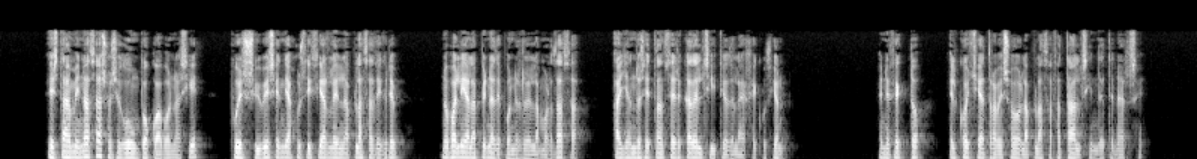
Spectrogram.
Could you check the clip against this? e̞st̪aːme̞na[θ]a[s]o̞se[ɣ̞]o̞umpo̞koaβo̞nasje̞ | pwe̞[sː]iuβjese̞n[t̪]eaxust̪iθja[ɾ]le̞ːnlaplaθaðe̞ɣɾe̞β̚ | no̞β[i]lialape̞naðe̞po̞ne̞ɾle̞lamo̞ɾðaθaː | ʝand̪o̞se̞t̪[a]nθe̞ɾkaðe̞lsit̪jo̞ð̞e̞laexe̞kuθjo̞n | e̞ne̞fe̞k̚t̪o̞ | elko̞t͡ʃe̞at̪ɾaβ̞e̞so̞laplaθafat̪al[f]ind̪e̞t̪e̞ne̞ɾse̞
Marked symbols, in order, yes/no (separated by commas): yes, yes, yes, yes, no, yes, no, yes, no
